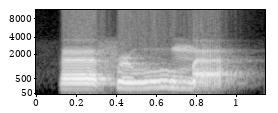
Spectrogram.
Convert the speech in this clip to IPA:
œː f ɹ uː m a̰

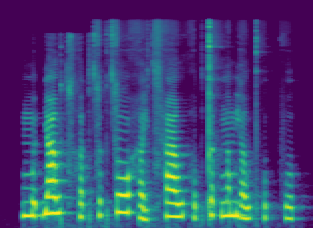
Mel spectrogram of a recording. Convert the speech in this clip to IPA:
m ɵ˧ t̚ j aː˥ w t͡sʰ ɐ˨˥ k̚ t͡s ʊ˧ k̚ t͡s ɔː˥ h ɐ˨˩ j t͡sʰ aː˧ w h ʊ˨˥ k̚ t̪ ɐ˥ k̚ ŋ ɐ˥ m j ɐ˨˥ w pʰ ʊ˧ k̚ f ʊ˨˥ k̚

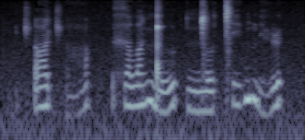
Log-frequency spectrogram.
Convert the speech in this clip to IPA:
t͡ʃʼ ɑ˧˥ t͡ʃʼ ɑ̤˩˥ | x ə˧ lˠ ə˧˥ ŋ͡ǃ u˩˥ | ŋ͡ǀ o˩˥ ǀʰ e̤˧˥ ɡ m e̤˩˥ ɭ

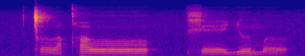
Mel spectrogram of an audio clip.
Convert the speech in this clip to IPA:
ǀ ɤː qʰ oː | x eː ʎ ɯ m ɤ

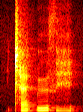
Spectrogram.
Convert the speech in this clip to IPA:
cʰ æ k͡p ʉ θ e̤

